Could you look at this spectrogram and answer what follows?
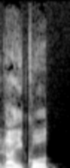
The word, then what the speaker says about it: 来迎: 迎えに来ると書いて来光と読むんですけど、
